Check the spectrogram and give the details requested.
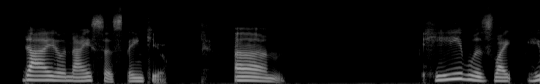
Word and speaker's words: Dionysus: Um, Dionysus. Dionysus, thank you.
